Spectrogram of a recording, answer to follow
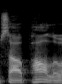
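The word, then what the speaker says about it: São Paulo: When will our flight from Sao Paulo arrive in London? 자, when will our flight from 상파울로죠. 영어로 이제 사파울로라고 읽고요.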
